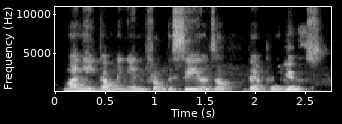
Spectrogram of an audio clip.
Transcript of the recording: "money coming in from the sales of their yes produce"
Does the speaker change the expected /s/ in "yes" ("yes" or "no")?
yes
